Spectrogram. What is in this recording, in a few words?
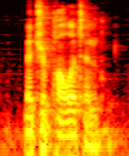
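"metropolitan", US English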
